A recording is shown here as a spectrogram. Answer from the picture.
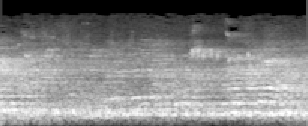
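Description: Basketball bouncing on a hardwood gym floor during live play, with players' and spectators' voices in the hall.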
